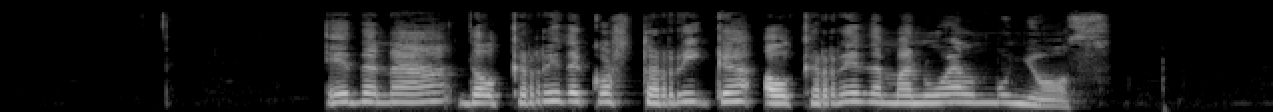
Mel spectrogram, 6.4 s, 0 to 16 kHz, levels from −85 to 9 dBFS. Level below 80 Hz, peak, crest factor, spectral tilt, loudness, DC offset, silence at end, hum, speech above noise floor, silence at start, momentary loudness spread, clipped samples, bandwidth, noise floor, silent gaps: -76 dBFS; -4 dBFS; 22 dB; -4.5 dB/octave; -23 LUFS; under 0.1%; 0.85 s; none; 59 dB; 1.65 s; 8 LU; under 0.1%; 11 kHz; -81 dBFS; none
